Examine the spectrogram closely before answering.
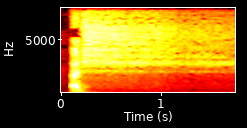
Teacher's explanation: هذا الذي يفسر لنا لماذا قلقلت العرب قطب جد ولم تقلقل مثلا الشين، لم تقل العرب أش، لأنه لو كانت ساكنة أش الصوت ماشي والهواء منطلق، ما في حاجز منغلق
